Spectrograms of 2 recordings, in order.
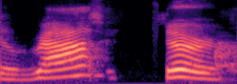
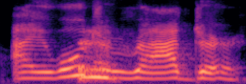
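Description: First: Rather dito caindo, bem devagar; falling tune. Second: Would rather com entonação subindo; rising tune. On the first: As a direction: rather com entonação para baixo. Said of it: "Eu sei que eu fiz pra baixo". (entonação descendo) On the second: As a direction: rather dito subindo, devagar. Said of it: "É pra cima". (entonação para cima) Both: Shown as a demonstration.

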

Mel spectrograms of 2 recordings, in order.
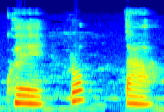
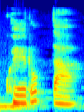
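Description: First: "Khuê rốp tà" in separate syllables. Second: Said in the usual way. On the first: Shown as a demonstration. Teacher modelling a new word for learners, syllable by syllable. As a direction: break "Khuê, rốp, tà" apart with pauses.

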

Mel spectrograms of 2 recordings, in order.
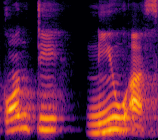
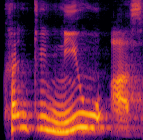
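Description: First: "কন্টিনিউয়াস" opened with rounded kon; kon pronunciation. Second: "কন্টিনিউয়াস" opened with kan; kan pronunciation. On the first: Teacher offering variants, "কন্টিনিউয়াস" slowly with kon. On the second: Teacher offering variants, "কন্টিনিউয়াস" slowly with kan. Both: Shown as a demonstration. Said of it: "কনকে যদি আপনারা কান পড়েন".

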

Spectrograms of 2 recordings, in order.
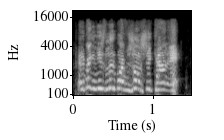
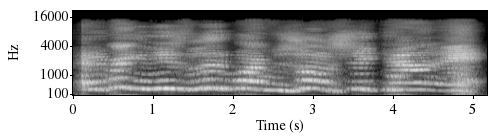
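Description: First: Said in the usual way. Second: Slow, drawn-out sung take, high; slow sung line. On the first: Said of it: "repeated as sung take". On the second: Shown as a demonstration. Singing the line as a slow jingle. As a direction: croon it slowly like a jingle. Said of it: "second take sung slow".

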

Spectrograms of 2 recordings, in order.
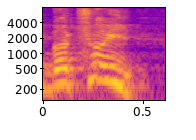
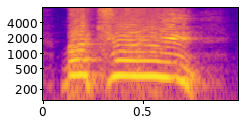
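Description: First: Rising, louder name call; excited call. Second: High, loud screamed name. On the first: Name called as shot builds. (chiamata eccitata) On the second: Name screamed as shot goes in. (nome urlato) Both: Real, not acted.

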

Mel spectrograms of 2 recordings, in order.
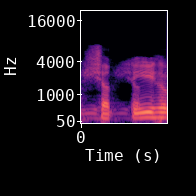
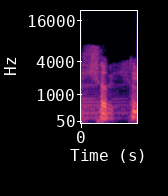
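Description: First: ਛਤੀਹ ending in a sounded h; audible final h. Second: ਛੱਤੀ ending on the vowel, no h; wrong, no final h. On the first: Teacher models ਛਤੀਹ for students, final h sounded. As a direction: let ਛਤੀਹ end on long i and h. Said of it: "ਹਾਹੇ ਦੀ ਆਵਾਜ਼ ਉਚਾਰਨ ਹੋਵੇਗੀ". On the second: Teacher shows the mistake ਛੱਤੀ, final h missing. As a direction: say ਛੱਤੀ with doubled t, h dropped. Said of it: "ਇਹਨੂੰ ਛੱਤੀ ਨਹੀਂ ਬੋਲਣਾ". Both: Shown as a demonstration.

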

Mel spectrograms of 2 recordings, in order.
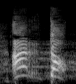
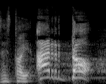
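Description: First: "harto" flung out much higher and louder; fed up shout. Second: Said in the usual way. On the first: Real, not acted. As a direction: explode on the word "harto".

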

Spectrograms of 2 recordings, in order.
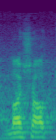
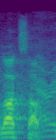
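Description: First: Laçalt with a ch sound, la-CHALT; Laçalt okunuşu: la-çalt. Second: Laxalt with an x, lak-SALT; Laxalt, ks sesiyle: lak-salt; Laxalt said the English way. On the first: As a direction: pronounce Laçalt as la-chalt, not Laxalt. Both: Shown as a demonstration. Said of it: "Laçalt diyorum bak".

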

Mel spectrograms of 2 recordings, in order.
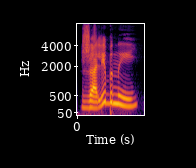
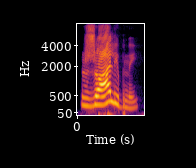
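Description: First: Жалібний with final НИЙ stressed; stress on last syllable. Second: Жалібний with ЖА stressed; stress on first syllable. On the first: Teacher shows a stress variant, жалібний stressed on НИЙ. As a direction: land on НИЙ ending жалібний. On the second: Teacher shows a stress variant, жалібний stressed on ЖА. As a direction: punch the opening ЖА of жалібний. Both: Shown as a demonstration. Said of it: "наголосивши той чи інший склад".

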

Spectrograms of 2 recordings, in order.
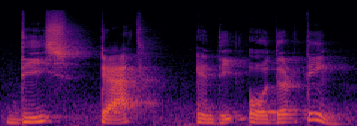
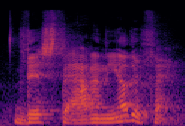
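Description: First: This, that and other said dis, dat, odder; Farsi accent. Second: Said in the usual way. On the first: Shown as a demonstration. Coach demonstrating a Farsi accent, dis, dat and de odder ting. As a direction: Farsi accent with D for every voiced th. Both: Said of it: "replace the T H with either a D or a T".

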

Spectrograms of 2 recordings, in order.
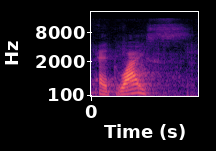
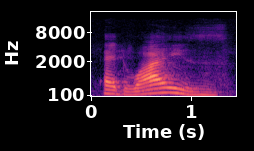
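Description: First: "advice" ending in a hissed s sound, said slowly; final s sound. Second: "advise" ending in a buzzing z sound; final z sound. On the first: Teacher contrasting advice for students with a final s. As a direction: close "advice" on a crisp s. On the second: Teacher showing students the final z in advise. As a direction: close "advise" on a voiced z. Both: Shown as a demonstration. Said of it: "can you hear the difference in the pronunciation".

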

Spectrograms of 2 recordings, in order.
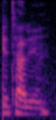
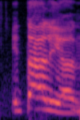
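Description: First: Said in the usual way. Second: Lilting Italian announcement; put-on Italian accent. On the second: Shown as a demonstration.

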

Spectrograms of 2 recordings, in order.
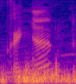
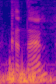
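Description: First: "cañal" with ñ, like canyal; mispronounced canal. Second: Said in the usual way. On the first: Real, not acted. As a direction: says "cañal" with a ny sound. ("cañal" pronunciado con ñ) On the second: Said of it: "cañal".

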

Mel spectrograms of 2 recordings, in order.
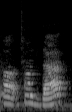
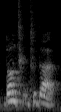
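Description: First: "don't do that" run together, T of DON'T dropped into DO; freer linked words. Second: DON'T with a released T, a catch, then "do that"; separated, the wrong way. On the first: Teacher showing how much freer it gets, words linked. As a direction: glide from DON'T into DO without a break. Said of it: "Entonces es más free". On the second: Teacher showing what not to do, halting after DON'T. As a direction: break the phrase after DON'T. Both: Shown as a demonstration.

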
